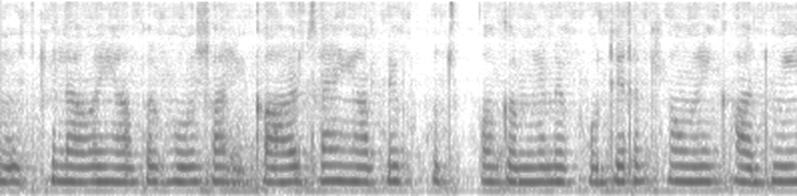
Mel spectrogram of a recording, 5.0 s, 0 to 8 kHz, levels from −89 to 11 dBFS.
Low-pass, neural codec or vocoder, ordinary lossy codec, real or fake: none; codec, 16 kHz, 4.8 kbps, FACodec; none; fake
